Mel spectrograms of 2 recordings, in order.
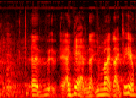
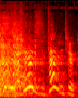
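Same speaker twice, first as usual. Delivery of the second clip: fast, loud, high, laughing insistence; real laughter, words tumbling out; 11 semitones higher, 6 dB louder, faster than usual. Real, not acted. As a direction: laugh while swearing it's true.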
